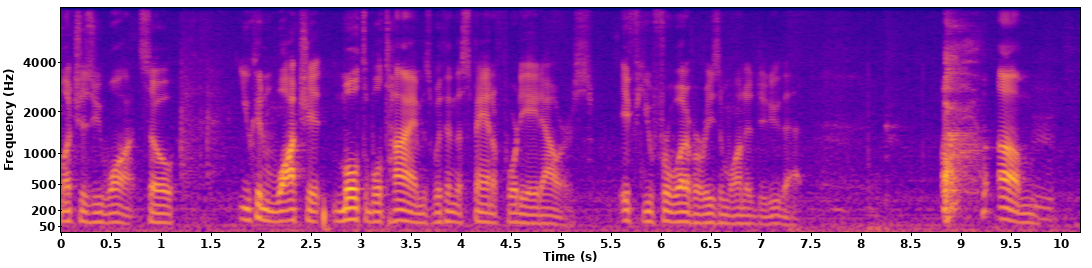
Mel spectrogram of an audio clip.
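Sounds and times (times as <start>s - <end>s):
speech: 0.0s - 7.5s, 8.8s - 10.0s
person coughing with something caught in the throat: 8.8s - 10.0s.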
